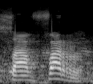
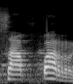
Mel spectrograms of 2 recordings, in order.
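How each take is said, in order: First: The middle consonant is an f sound. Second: The middle consonant is a p sound. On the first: This is the standard Indonesian form. "Safar kalau tulisan Indonesia" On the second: This is the Betawi or Javanese form. "Sapar kalau dalam bahasa Betawi atau Jawa"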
